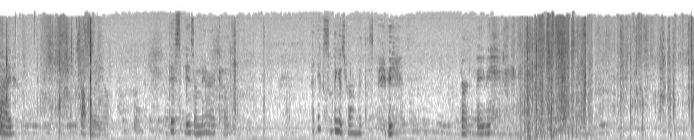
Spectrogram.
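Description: Paper pages rustle and flutter as they are handled and turned.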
